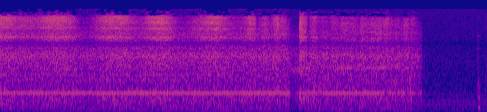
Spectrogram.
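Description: Air hisses loudly from a blasting gun.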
